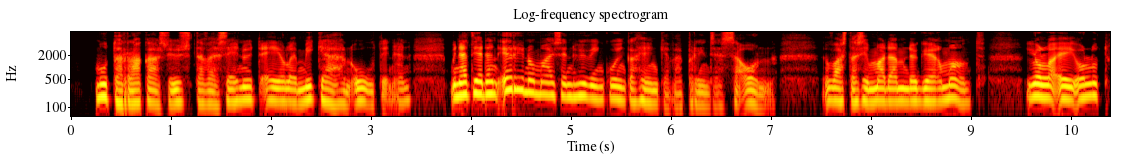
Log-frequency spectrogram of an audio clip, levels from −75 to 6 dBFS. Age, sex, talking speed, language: 40-59, female, 140 wpm, Finnish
